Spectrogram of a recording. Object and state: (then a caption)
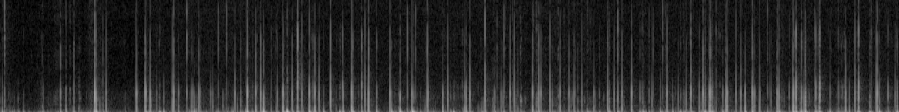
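Plastic cat figurine. Rapid, continuous tapping on a plastic cat figurine for ASMR. The taps are short, dull knocks with almost no ring, heavy in low thumpy tones and with little brightness, running in quick uneven clusters throughout the clip.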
